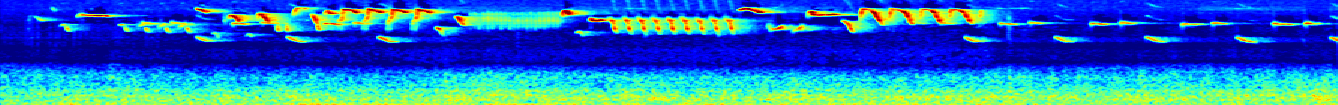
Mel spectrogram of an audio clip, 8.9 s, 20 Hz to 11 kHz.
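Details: Great tit in a garden in Weener, East Frisia, northwest Germany, in March 2024. It gives high, thin chirps and quick buzzy trills in bursts, with other small birds calling over a steady low background hum.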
